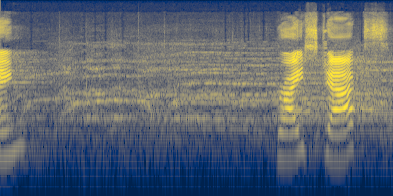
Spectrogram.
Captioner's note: attendees cheering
